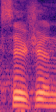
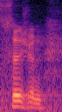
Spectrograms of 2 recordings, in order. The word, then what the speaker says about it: Cision: And companies like the one he just mentioned, Cision, they might have, is CISS? CISION, like vision, but with a C.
